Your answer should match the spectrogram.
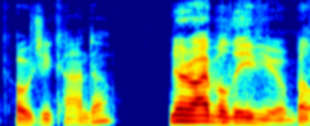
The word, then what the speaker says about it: Koji Kondo: Koji Kondo?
